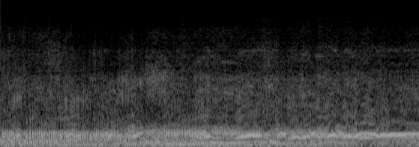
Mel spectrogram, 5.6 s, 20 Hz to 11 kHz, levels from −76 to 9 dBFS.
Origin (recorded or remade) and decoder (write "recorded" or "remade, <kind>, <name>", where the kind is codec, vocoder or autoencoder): recorded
